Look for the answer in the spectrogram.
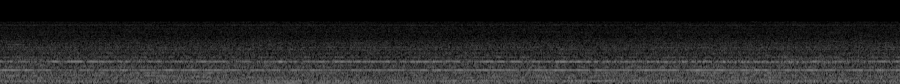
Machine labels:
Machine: fan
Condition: normal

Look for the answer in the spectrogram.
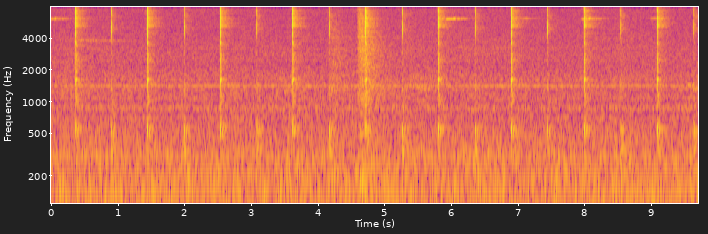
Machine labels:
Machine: valve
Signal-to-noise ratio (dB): 0 dB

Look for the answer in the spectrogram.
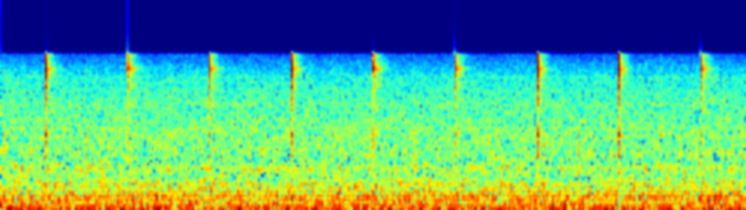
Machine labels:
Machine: valve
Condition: normal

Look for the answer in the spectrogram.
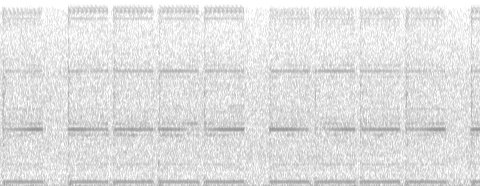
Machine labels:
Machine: slide rail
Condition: normal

